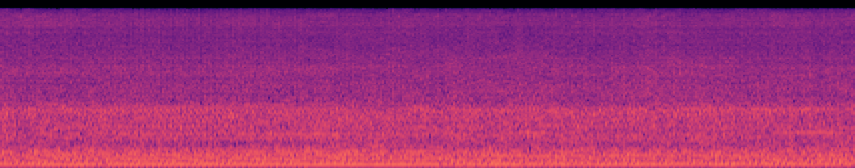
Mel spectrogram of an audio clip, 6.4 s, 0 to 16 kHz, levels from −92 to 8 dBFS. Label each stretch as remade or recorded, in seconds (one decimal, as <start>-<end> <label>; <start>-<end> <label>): 0.0-0.8 remade; 0.8-2.3 recorded; 2.3-6.4 remade

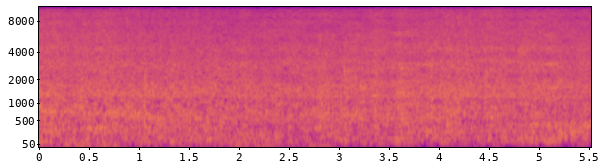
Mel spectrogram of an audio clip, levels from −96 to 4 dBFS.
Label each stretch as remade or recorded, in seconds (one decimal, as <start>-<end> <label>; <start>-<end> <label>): 0.0-1.9 recorded; 1.9-3.9 remade; 3.9-4.4 recorded; 4.4-5.5 remade

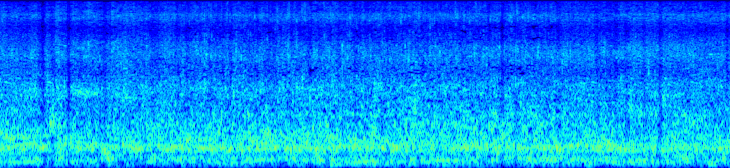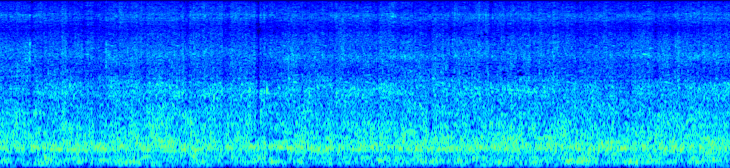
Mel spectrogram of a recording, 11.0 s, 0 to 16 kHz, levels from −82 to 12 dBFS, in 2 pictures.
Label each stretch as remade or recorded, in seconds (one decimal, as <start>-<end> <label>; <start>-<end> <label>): 0.0-1.3 remade; 1.3-4.2 recorded; 4.2-8.8 remade; 8.8-9.4 recorded; 9.4-11.0 remade

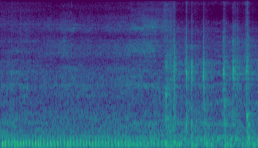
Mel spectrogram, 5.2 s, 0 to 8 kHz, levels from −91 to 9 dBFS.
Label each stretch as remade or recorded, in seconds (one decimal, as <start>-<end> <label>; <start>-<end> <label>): 0.0-0.8 remade; 0.8-2.6 recorded; 2.6-5.2 remade

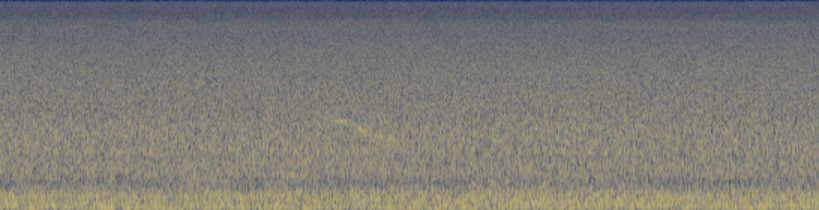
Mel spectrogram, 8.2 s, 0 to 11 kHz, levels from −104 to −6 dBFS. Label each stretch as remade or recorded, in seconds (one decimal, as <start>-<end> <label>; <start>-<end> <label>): 0.0-8.2 recorded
